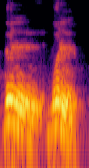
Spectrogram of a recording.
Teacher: Kita muncung masa bunyi zul. Bila masuk lam, buka balik sikit mulut kita sebab kita nak nipiskan lam.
